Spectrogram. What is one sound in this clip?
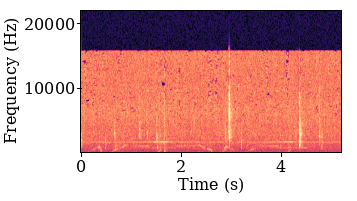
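Short whooping game sound effects glide up and down in pitch.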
